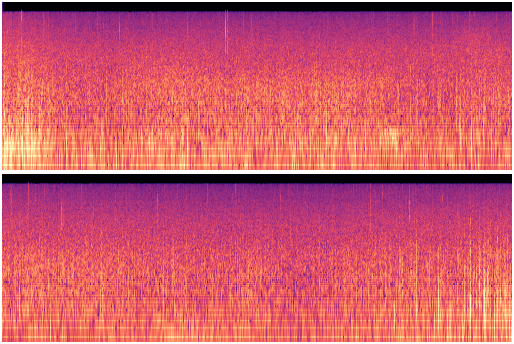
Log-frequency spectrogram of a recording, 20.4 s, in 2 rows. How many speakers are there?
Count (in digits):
0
